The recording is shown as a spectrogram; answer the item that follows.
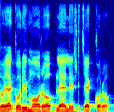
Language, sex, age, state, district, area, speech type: Odia, male, 18-30, Odisha, Rayagada, urban, read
